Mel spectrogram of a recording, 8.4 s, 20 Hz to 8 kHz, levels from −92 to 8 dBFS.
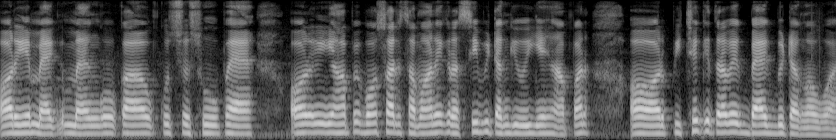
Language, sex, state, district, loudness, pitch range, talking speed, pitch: Hindi, female, Maharashtra, Mumbai Suburban, -16 LUFS, 170-185 Hz, 220 wpm, 175 Hz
